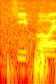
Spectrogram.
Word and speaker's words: Kipo: my previous video i have been pronouncing kaipo all wrong it's actually kippo and the age of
